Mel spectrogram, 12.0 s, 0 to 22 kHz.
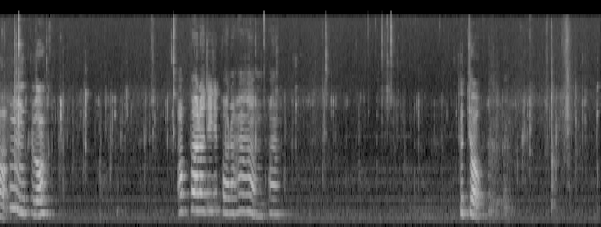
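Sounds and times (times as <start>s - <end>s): person chewing: 0.2s - 3.6s, 5.6s - 9.2s, 10.0s - 12.0s.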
